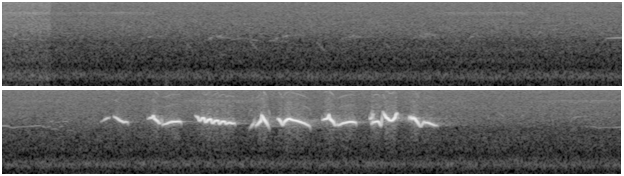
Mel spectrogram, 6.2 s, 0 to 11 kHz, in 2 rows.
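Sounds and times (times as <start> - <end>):
blue grosbeak song of rich slurred warbled notes: 0.7 - 6.1.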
